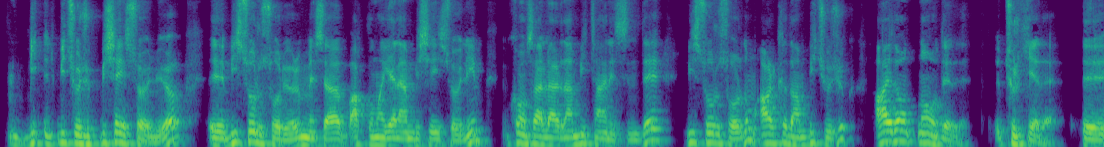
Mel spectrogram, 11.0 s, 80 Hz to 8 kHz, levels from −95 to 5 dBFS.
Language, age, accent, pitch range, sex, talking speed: Turkish, 50-69, native, 120-165 Hz, male, 155 wpm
